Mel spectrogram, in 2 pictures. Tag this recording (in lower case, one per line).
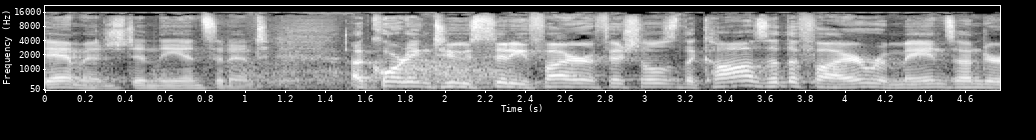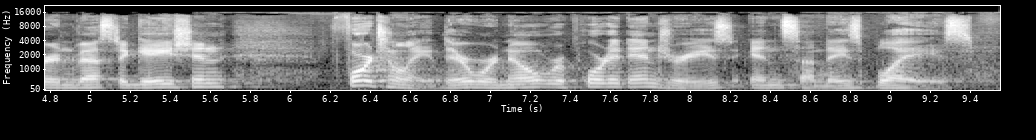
speech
